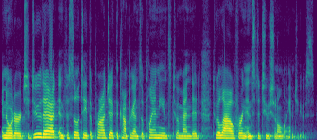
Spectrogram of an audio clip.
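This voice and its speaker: A woman's voice: mid-range voice, steady tone, fast talker. City planning director lady explaining a land use change, stops and restarts a bit. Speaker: community development director. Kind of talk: presenting a staff report. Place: council chamber.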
